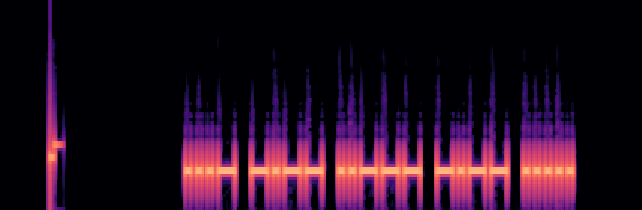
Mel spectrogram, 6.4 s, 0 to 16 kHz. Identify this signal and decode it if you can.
Morse code, heard as a keyed tone, about 23 wpm, 700 Hz. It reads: VY2Y5
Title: Code Groups - 5 Letter:Numbers - 22wpm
